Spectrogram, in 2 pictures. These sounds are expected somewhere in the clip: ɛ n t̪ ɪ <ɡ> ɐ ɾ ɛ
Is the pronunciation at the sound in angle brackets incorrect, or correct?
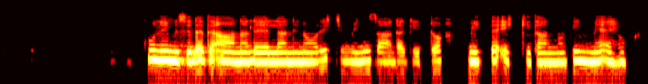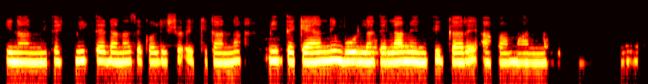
correct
